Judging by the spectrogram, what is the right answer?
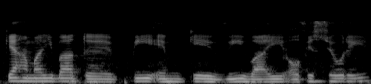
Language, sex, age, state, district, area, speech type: Urdu, male, 18-30, Bihar, Gaya, urban, spontaneous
